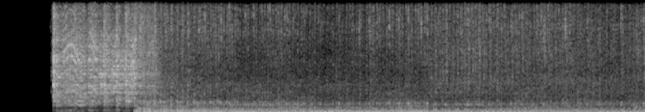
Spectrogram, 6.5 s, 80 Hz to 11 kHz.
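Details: LS3 V8 rock buggy start with owner's tune; cranks, fires within a second, settles into steady even low idle rumble; ran and idled okay, better than before; a minor leak and low transmission fluid noted.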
